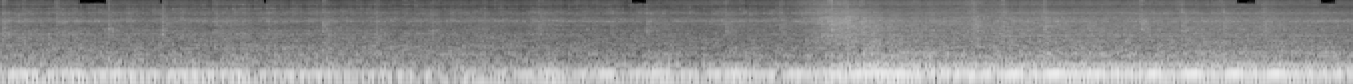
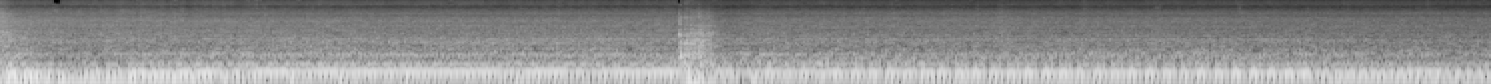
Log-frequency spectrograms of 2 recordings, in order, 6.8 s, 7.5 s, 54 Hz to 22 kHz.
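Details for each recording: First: 1972 Dodge Charger idling for the first time in 25 years, just after a new fuel pump was installed, without throttle. A fast, light ticking rides over an uneven rumble and later smooths out on its own. Owner suspects the valvetrain and may pull the valve covers; not confirmed. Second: 1972 Dodge Charger V8 after a fuel pump install, first running in 25 years, tach reading about 750: a low, steady burble with an even beat and no misses or knocks; running smooth. Normal idle.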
